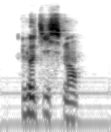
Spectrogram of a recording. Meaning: 1. estate, housing estate 2. plot of land, lot
- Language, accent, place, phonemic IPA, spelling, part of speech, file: French, France, Lyon, /lɔ.tis.mɑ̃/, lotissement, noun, LL-Q150 (fra)-lotissement.wav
